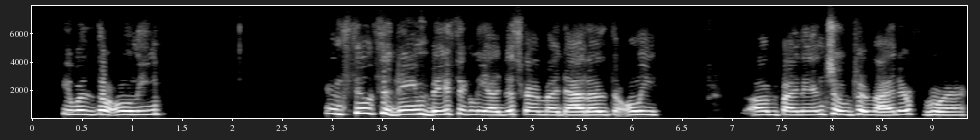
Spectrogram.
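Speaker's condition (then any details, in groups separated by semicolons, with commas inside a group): Cerebral palsy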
